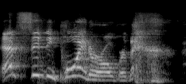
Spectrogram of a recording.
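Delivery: broad, sing-song Midwestern American accent. Joking about mispronouncing people's last names, saying one in Midwestern American accent. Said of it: "the Midwestern in me wants to go".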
